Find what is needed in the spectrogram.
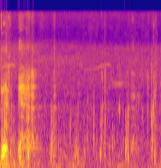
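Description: Faint footsteps of a person jogging on foot, a quick, uneven run of light footfalls.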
